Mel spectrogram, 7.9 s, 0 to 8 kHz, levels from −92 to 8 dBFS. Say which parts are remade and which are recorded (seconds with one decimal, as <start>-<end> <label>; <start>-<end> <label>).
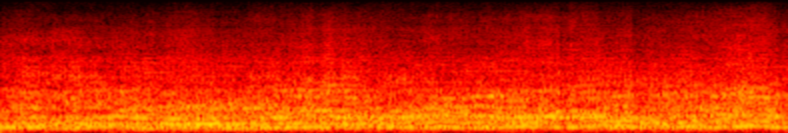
0.0-7.9 remade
